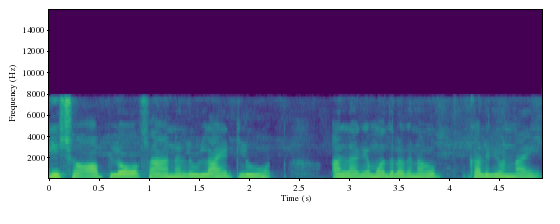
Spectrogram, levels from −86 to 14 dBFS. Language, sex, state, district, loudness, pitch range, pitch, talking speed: Telugu, female, Telangana, Nalgonda, -14 LUFS, 215-235 Hz, 220 Hz, 135 wpm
